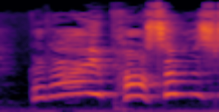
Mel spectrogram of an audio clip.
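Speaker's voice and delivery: shrill, booming, twangy falsetto, belted. Voice teacher showing a falsetto with twang: Dame Edna Everage falsetto. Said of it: "Now that is false, her falsetto, his falsetto, Barry Humphrey's falsetto, with a lot of twang".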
